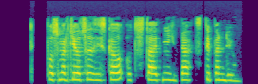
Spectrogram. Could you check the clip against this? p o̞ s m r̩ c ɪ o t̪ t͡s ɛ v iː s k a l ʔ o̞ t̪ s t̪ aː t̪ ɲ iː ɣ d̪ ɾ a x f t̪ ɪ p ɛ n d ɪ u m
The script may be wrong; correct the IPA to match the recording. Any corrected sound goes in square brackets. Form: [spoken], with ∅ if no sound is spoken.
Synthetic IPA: p o̞ s m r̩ c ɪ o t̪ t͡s ɛ [z] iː s k a l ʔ o̞ t̪ s t̪ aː t̪ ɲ iː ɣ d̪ ɾ a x [s] t̪ ɪ p ɛ n d ɪ u m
